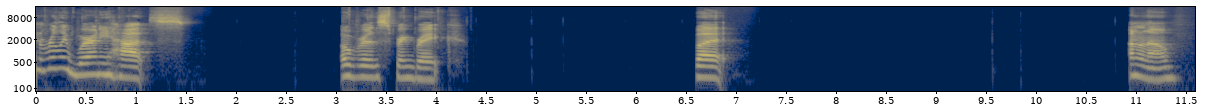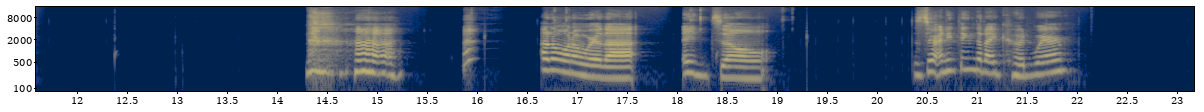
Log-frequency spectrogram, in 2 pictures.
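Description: A young woman talks with animation into a close microphone, in short bursts.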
